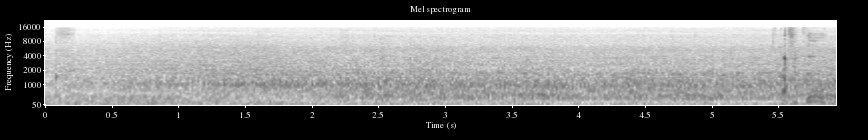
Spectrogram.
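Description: A train rolling through the foggy Mosel valley in Train Simulator 2016, a steady broadband rumble of wheels and rails holding at an even level throughout, with a brief squeal near the end.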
